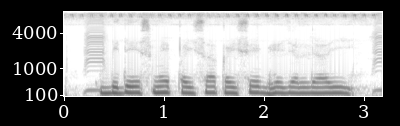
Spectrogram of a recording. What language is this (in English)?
Bhojpuri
